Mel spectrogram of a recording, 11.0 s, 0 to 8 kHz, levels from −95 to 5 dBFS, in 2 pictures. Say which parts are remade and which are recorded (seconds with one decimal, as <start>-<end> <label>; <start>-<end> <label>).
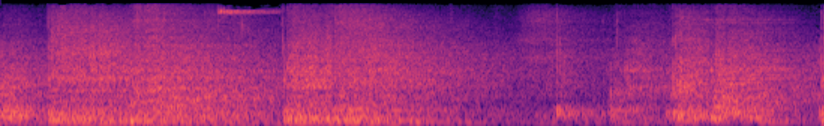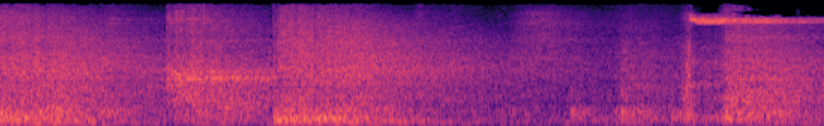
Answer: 0.0-4.7 recorded; 4.7-5.3 remade; 5.3-6.2 recorded; 6.2-6.9 remade; 6.9-11.0 recorded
